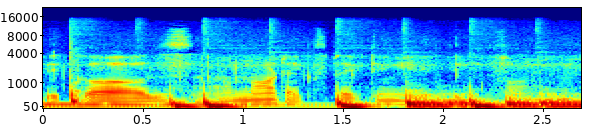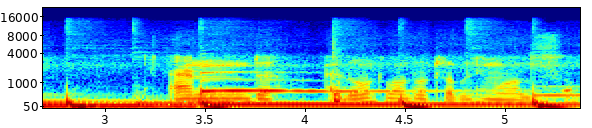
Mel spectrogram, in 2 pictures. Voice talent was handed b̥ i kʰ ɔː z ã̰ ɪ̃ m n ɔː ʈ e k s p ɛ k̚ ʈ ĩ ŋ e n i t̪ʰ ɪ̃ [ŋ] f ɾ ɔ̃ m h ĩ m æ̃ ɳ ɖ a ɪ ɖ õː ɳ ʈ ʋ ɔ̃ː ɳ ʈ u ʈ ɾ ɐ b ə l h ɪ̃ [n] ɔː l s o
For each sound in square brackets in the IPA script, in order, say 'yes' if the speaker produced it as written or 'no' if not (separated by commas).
yes, no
